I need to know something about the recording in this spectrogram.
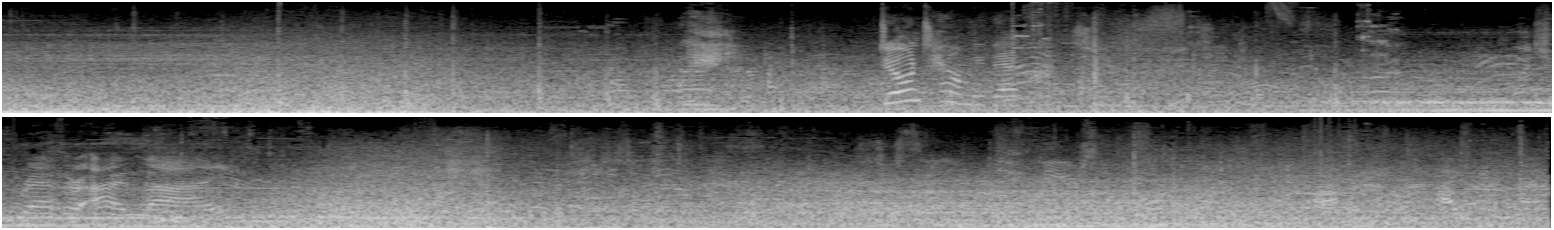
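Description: A crowd murmurs in a busy street.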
